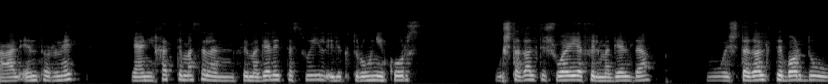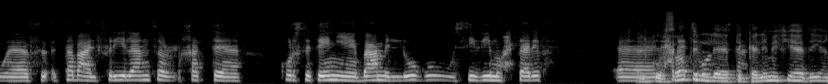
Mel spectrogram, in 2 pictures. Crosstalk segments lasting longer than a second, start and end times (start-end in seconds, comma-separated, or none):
14.6-15.8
